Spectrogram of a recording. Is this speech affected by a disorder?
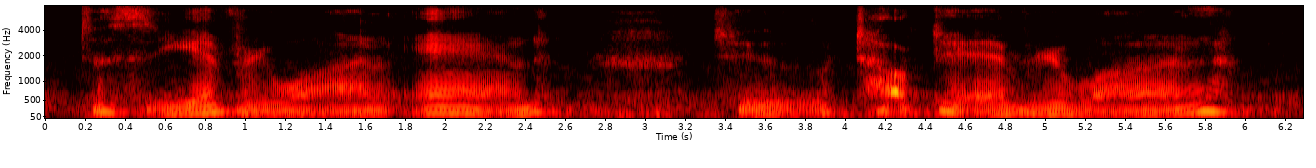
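Yes: cerebral palsy.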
